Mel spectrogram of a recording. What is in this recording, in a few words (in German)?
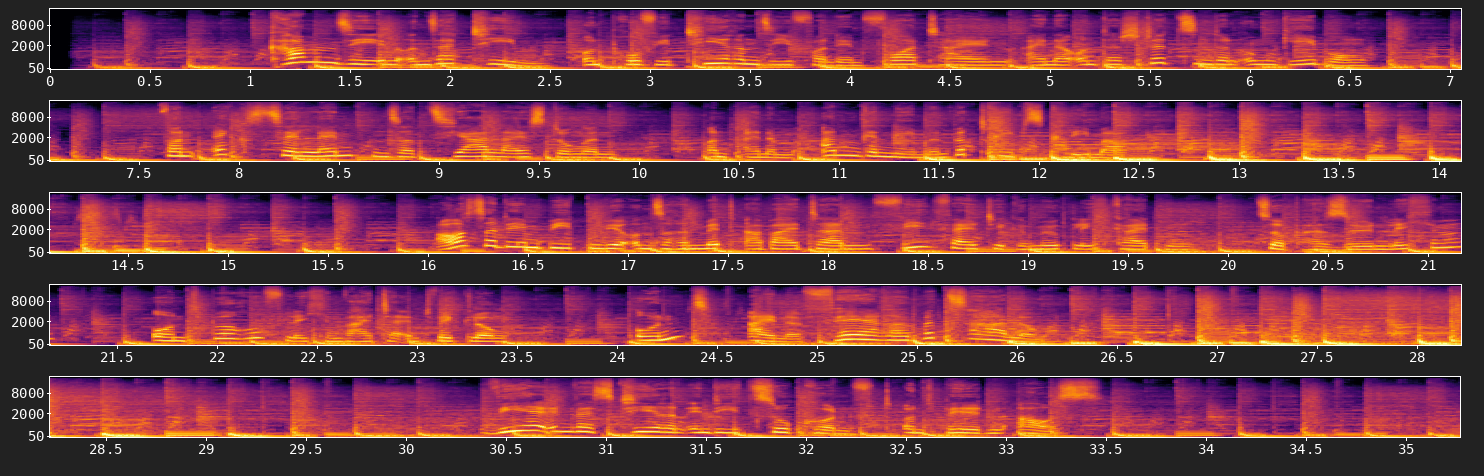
Recruitingfilm; Westerwaldbahn bus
